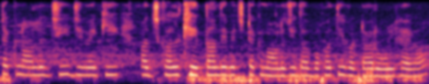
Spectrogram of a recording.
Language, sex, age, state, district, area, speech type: Punjabi, female, 18-30, Punjab, Mansa, urban, spontaneous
